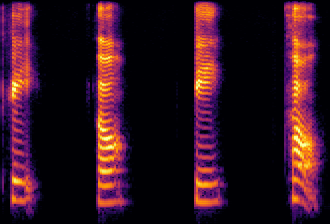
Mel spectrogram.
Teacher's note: El sonido del interdental en donde la lengua se posiciona entre los dientes para pronunciar sonidos como la Z, ¿sí? La Z antes de la O, antes de la A, E, I, O, U, o la C antes de la E y de la I, ¿no?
